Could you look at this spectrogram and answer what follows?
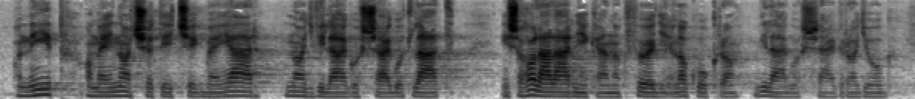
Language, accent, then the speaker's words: Hungarian; Szigetszentmiklós, Pest, Hungary; Sziget-Szent Miklóson készült, ahol én felnőttem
